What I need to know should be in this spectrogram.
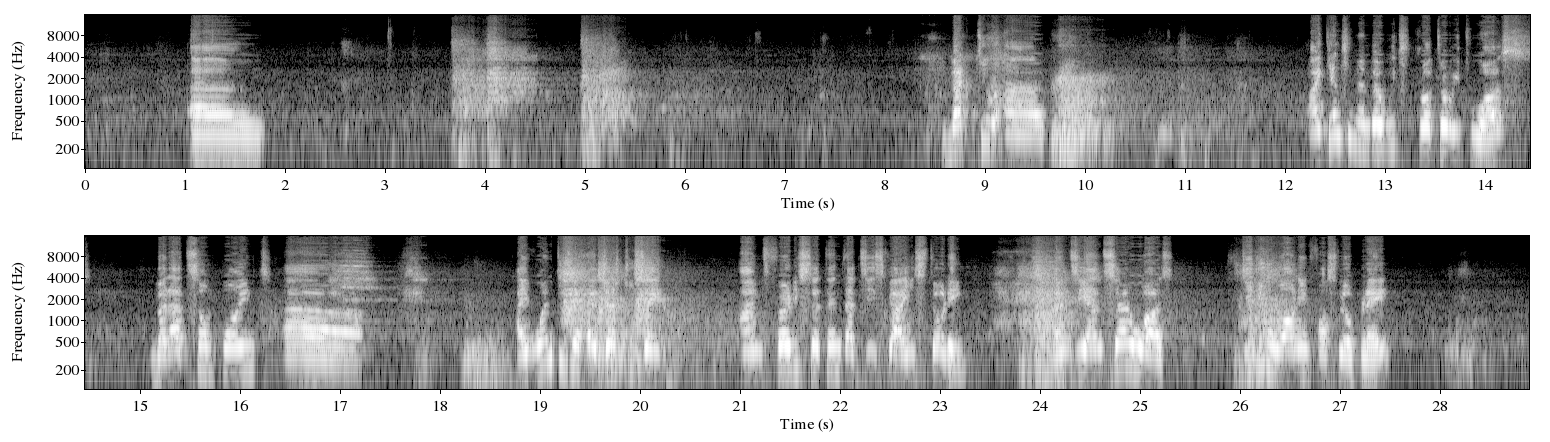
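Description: A man speaks calmly with pauses, lecturing in a large echoing room.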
